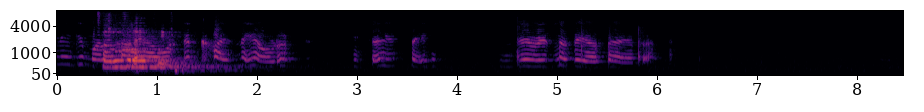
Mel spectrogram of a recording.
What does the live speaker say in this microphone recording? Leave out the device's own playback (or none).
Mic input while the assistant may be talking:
चालूच राहते.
